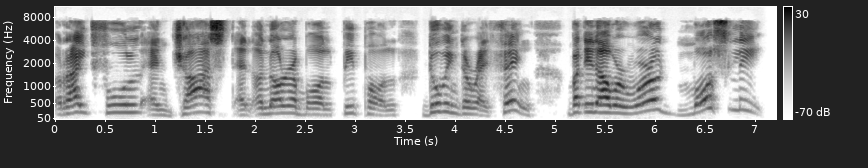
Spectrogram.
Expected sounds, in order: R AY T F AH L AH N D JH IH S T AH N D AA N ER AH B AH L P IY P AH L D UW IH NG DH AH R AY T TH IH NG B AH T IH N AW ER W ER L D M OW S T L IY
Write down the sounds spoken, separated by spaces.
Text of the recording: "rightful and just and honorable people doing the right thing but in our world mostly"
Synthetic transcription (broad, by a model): R AY T F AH L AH N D JH IH S T AH N D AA N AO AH B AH L P IY P AH L D UW IH NG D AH R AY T TH IH NG B AH T IH N AW ER W ER L D M OW S T L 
